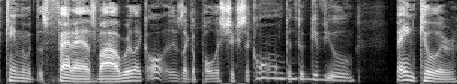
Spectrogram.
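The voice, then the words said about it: Put-on Russian accent. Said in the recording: “this kind of Russian accent”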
